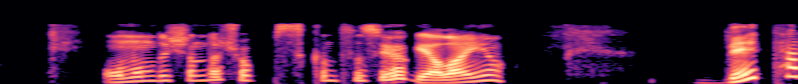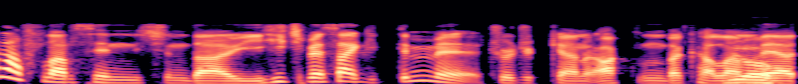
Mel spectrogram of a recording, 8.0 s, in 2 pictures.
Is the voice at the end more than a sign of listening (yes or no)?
yes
